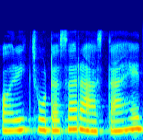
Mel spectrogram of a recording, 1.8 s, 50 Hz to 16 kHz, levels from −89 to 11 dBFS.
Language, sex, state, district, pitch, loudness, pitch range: Hindi, female, Uttar Pradesh, Varanasi, 240 Hz, -21 LUFS, 230-255 Hz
